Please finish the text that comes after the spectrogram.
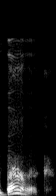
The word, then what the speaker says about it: Barack: and by the way he he pronounced his name barck of course now why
